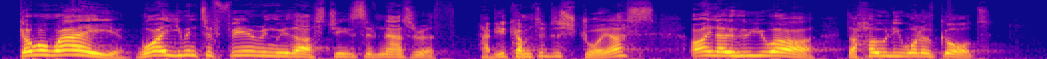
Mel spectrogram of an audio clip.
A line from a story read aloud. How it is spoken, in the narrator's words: a man possessed by a demon, an evil spirit, began shouting at Jesus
